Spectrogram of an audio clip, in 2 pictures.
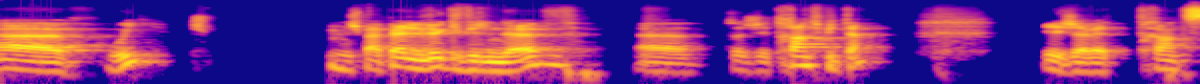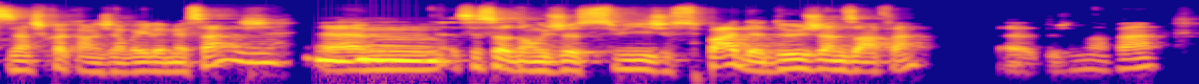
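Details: Stuttering in an adult man who lives with stuttering; stuttering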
